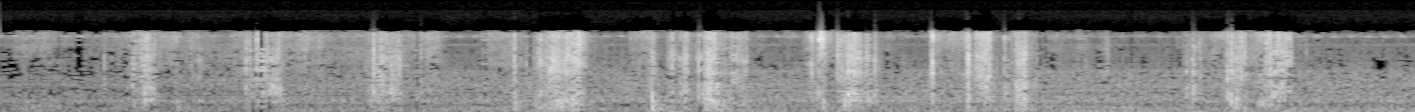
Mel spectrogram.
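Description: A wooden ladle stirring and scraping dry corn grits in a stainless steel pot during roasting. It makes irregular rustling, scraping strokes about every half second to a second, which stop near the end.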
